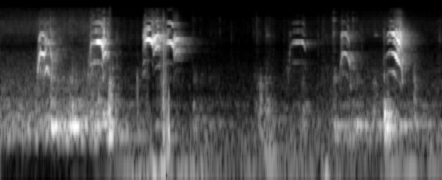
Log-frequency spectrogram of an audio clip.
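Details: Brown-eared bulbuls eating at a window-side food bowl, two or three at a time: spaced, sharp high notes bending downward, given in small clusters with pauses, plus low tapping and clatter.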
